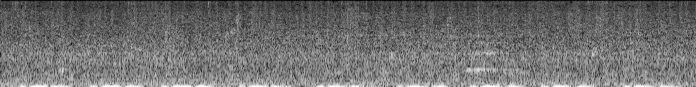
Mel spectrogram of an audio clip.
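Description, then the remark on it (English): Soft, steady rain patters continuously with an even hiss, no voices, and a faint low hum runs underneath throughout. “Take a moment to simply listen to the rain, letting its gentle rhythm lull you into a peaceful sleep.”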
